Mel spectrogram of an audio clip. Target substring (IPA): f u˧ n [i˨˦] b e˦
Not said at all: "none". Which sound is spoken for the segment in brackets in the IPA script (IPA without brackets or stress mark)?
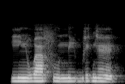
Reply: i˧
